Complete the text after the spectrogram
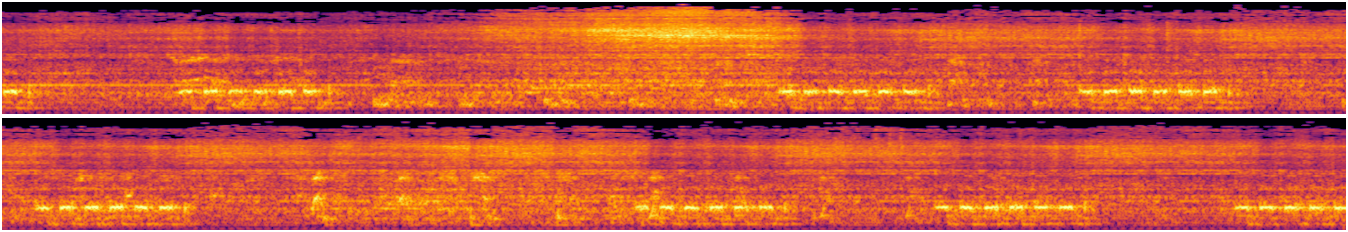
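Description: Electronic music plays through loudspeakers with a pulsing tone that repeats every second or so.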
